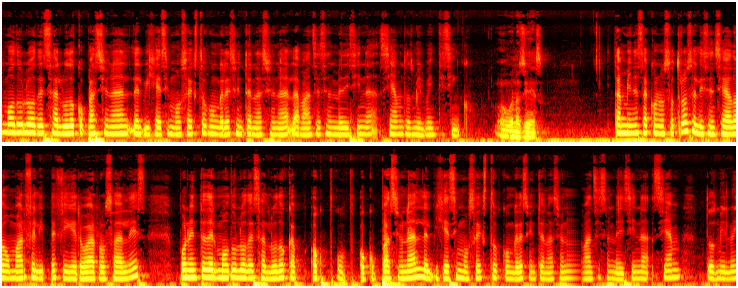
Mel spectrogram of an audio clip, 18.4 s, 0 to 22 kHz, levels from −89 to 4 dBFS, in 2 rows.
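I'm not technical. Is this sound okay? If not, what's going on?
No. At 16.23 to 16.43 s there is likely a long network dropout: audio stopped arriving, so the player stretched the last sound into a fading buzz, then resumed with that part missing.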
